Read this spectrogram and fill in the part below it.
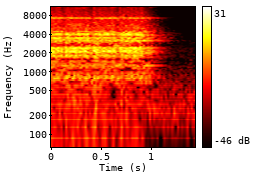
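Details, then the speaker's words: Statitrol SmokeGard 907A2 AC hardwired smoke alarm on test: a harsh, high-pitched pulsating horn in a slow 4/6 pattern, sounding normally. "And this is a pulsating alarm. like this. And actually that's more of a slow 4/6 pattern."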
